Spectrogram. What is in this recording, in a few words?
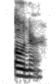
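"owner", US English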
